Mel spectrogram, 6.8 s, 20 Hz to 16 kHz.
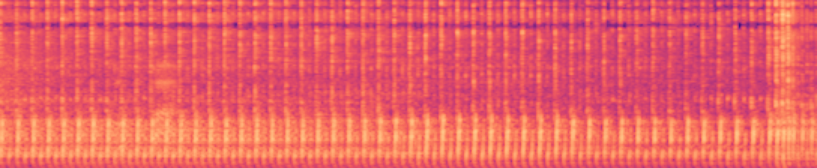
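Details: Honda CG 160 single-cylinder, after engine opened and connecting rod (biela), cylinder kit and valve work to fix a terrible noise and hard starting: pops along at an even, quick beat, clean and free of knocks, healthy idle.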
